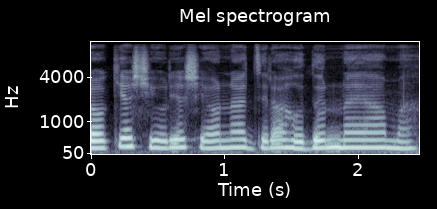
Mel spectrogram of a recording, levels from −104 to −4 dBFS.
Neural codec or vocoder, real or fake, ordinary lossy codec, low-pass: none; real; none; 10.8 kHz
